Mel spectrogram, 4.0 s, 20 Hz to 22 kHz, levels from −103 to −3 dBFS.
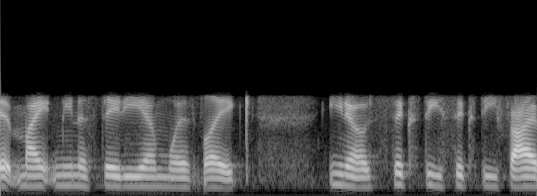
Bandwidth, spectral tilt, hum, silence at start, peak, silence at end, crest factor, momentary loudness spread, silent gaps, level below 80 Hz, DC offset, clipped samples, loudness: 3.7 kHz; -7.5 dB/octave; none; 0 s; -10 dBFS; 0 s; 20 dB; 10 LU; none; under -90 dBFS; under 0.1%; under 0.1%; -31 LUFS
